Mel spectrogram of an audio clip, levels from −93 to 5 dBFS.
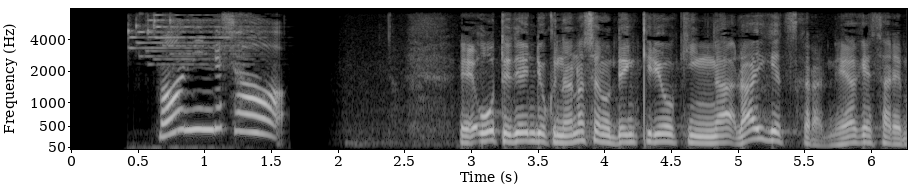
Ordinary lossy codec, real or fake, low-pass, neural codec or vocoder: none; real; 7.2 kHz; none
